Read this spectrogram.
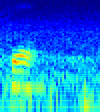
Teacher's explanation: some sounds are by combination of teeth and lips like va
